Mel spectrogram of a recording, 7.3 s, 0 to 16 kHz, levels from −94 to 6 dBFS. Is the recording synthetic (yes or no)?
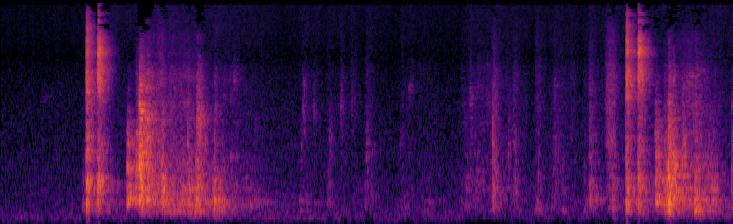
no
